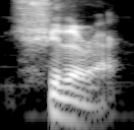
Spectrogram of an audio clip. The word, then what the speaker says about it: Filaract: So it's phylactery without the re at the end.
